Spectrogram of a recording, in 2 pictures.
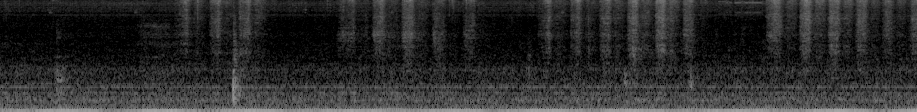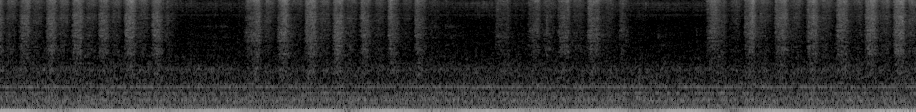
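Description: Lime zested on a Microplane rasp grater: several runs of quick, fine scraping strokes with short pauses between them, over a steady low hum.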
